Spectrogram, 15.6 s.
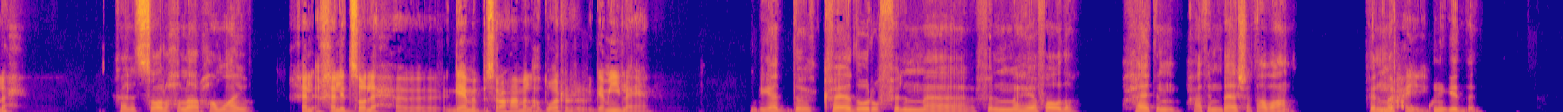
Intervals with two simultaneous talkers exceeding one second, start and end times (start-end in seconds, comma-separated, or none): none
